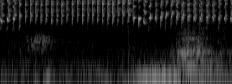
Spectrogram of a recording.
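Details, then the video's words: Lovebird song played to coax a lazy lovebird into ngunci singing: a continuous, fast, rattling chatter of shrill high notes, pulsing steadily at more than three notes per second throughout. "PANCINGAN LOVEBIRD MALAS NGUNCI"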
